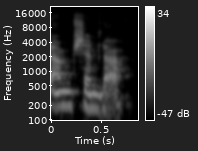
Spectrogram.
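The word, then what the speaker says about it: Umchinda: I'm Chinda. Will you spell that, please?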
